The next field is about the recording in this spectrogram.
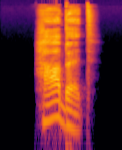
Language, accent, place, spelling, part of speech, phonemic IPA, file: German, Germany, Berlin, habet, verb, /ˈhaːbət/, De-habet.ogg
- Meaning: second-person plural subjunctive I of haben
